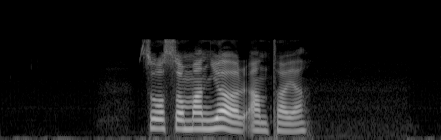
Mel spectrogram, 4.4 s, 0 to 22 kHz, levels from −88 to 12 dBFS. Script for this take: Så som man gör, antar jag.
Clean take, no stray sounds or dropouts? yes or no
yes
